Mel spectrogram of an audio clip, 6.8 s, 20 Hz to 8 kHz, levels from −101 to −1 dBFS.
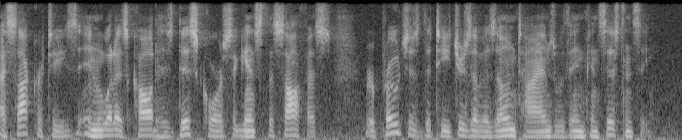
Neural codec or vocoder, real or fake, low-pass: none; real; 7.2 kHz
